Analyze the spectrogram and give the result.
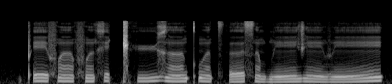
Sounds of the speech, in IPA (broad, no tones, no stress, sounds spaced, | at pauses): pʼ e f ɐ̃ː f ə̃ x e ǁʰ yː ɣ ɐ̃ː kʷʼ ɐ̃ː t͡sʼ əː s ɐ̃ b ẽː ʒ ẽː β ẽː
